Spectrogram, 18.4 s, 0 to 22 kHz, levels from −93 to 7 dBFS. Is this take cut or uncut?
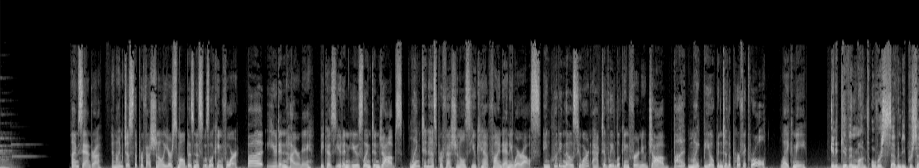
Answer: cut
